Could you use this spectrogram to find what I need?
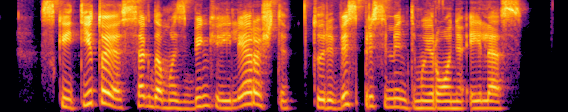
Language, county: Lithuanian, Kaunas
